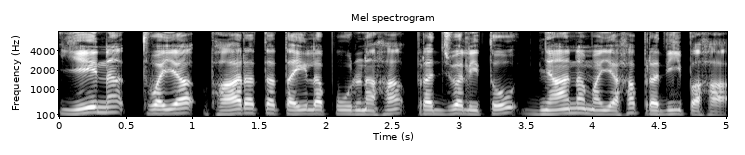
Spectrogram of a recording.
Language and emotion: Kannada, neutral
